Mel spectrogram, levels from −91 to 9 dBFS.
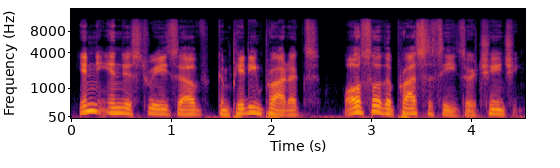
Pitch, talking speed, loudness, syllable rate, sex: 115 Hz, 130 wpm, -20 LUFS, 4.9 syllables/s, male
